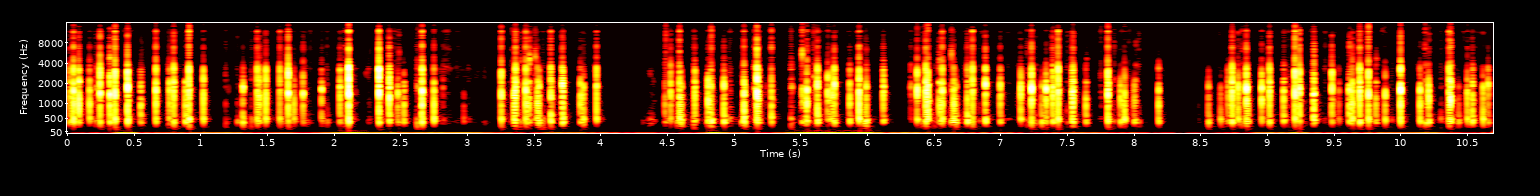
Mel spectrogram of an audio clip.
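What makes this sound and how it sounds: A Dolphin 2021 mechanical keyboard with a brass plate and plastic keycaps, black alphas and white modifiers, is typed on with the fingertips of both hands. Rapid, bright, sharp clacks come in bursts of quick keystrokes with brief pauses between them. Each press stops almost instantly, with little low-end weight.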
